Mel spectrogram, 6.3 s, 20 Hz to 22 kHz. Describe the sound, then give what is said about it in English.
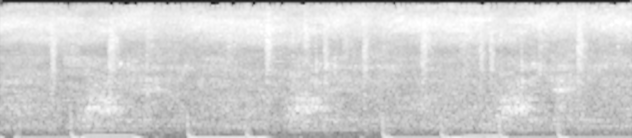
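An air flywheel on a Concept2 RowErg rowing machine whirs fast in a steady, loud whoosh that surges rhythmically with each stroke, roughly every two seconds, with no talking. “flywheel spinning fast. It takes skill to lock in and make it spin faster.”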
